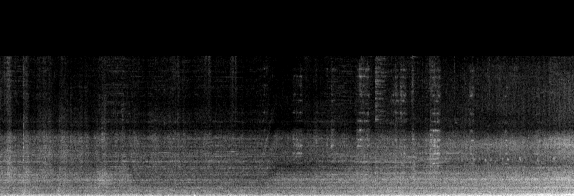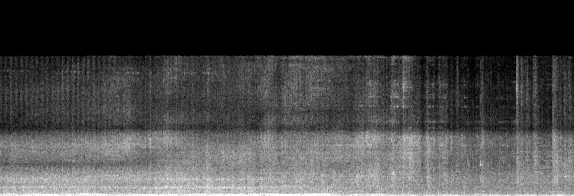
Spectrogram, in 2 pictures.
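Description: CSX manifest freight train rolling past close by, its steel wheels clattering over the rail joints. About ten seconds in, a diesel locomotive within the train passes, and its engine drone rises to the loudest point before easing as more freight cars follow.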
